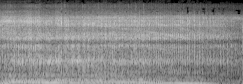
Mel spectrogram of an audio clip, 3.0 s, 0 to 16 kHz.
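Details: Fiat (Oliver 1250 gas) tractor starter on bench test after a repair attempt: low steady whirring hum, then winds down and coasts to a stop; it seems a little healthier, but it may still be weak.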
